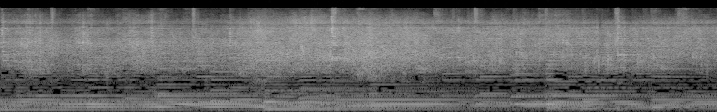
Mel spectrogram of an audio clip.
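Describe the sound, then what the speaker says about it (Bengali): Potatoes fry in hot oil seasoned with turmeric and salt, giving a steady, dense sizzle and crackle that continues evenly throughout with no talking. "এবার তেলটা গরম হয়ে গেলে সবার প্রথম আমি এখানে আলুগুলোকে ভেজে নেব।"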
